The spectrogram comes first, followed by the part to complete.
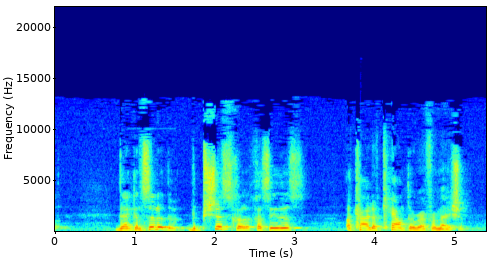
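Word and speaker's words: Przysucha: It's pronounced Pshischa. That's actually a town that I think the Jews and the Gentiles pronounce the same way.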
